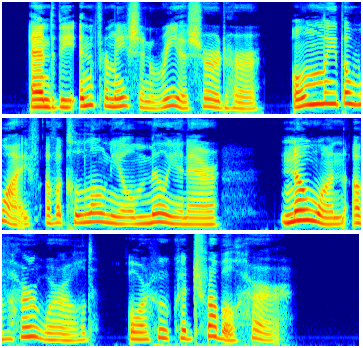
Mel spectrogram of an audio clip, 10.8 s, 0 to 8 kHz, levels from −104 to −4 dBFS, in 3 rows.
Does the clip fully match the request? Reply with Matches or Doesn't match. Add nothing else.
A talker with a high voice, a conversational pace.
Doesn't match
